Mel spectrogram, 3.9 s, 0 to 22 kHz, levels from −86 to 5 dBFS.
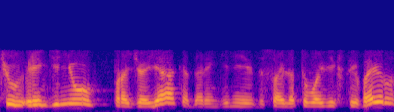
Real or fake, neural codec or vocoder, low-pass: fake; vocoder, 44.1 kHz, 128 mel bands every 256 samples, BigVGAN v2; 3.6 kHz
